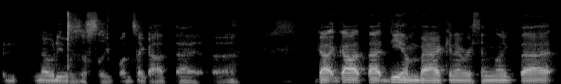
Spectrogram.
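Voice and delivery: ordinary delivery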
